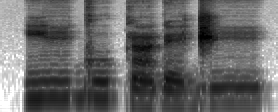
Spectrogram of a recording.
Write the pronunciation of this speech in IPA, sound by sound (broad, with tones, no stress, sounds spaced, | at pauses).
j iː˦ ɡ uː˦ k ã˨ ɗ e˨ d͡ʒ iː˦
